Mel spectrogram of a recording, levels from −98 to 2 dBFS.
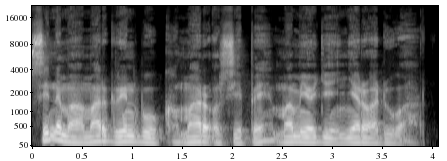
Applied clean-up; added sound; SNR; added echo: neural mask model Resemble Enhance denoiser.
